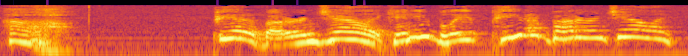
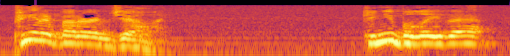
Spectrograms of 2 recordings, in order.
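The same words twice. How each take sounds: First: Higher and higher, mock-outraged schoolkid; exasperated kid. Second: Lightly voiced kid, mild disappointment; a hint of a kid sighing at his lunch; grumbling schoolkid. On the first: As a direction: build the kid's disbelief to a hammed-up peak. Kid complains third day, building. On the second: Kid opens lunch, complains.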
